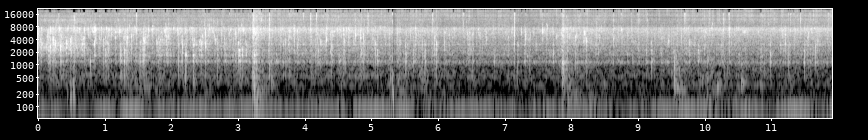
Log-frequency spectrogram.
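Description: Chopped onions hit hot oil already frying with ginger, garlic, green chilli and curry leaves for a fish head curry, giving a loud, continuous close sizzle with occasional stirring clicks and no talking.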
